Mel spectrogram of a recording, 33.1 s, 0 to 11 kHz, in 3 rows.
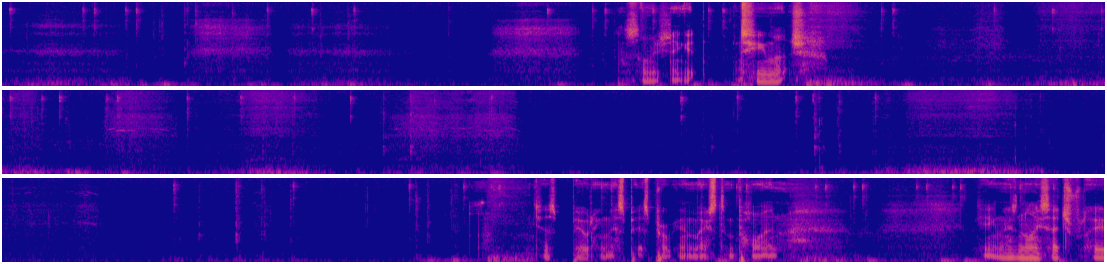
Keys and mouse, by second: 0.8 ctrl+super+click, 1.2 ctrl+shift+super+click, 2.6 alt+super+click, 3.5-5.4 alt+super+drag, 5.9 super+click, 6.4 shift+super+click, 7.0 shift+super+click, 7.4 alt+super+click, 8.8 super+click, 9.9 alt+super+click, 11.0 shift+super+click, 11.4 alt+super+click, 12.0 shift+super+click, 12.9 super+click, 13.9 alt+super+click, 15.9-17.8 alt+super+drag, 18.3 alt+super+click, 19.7-23.8 alt+super+drag, 24.4 click, 24.9-26.1 drag, 26.7 click, 28.1 alt+click, 29.1 super+click, 29.4 shift+super+click, 30.2 super+click, 30.6 shift+super+click, 31.2 super+click, 31.6 shift+super+click, 32.1 super+click, 32.5 shift+super+click.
